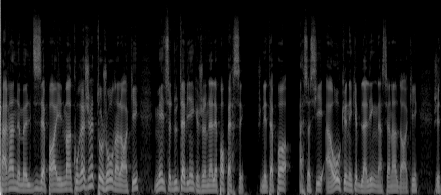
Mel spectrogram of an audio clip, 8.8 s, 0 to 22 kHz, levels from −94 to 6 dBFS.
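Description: From 0 to 0.03 s, right before "ne me le disaient", file tags are played as audio. Text tag bytes were read as samples. They give a loud, lopsided rasp with hard edges. Zero padding in the tag block follows as brief silence.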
